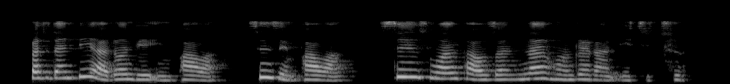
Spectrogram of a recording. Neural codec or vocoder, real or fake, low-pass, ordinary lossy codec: codec, 16 kHz, 6 kbps, DAC; fake; none; none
